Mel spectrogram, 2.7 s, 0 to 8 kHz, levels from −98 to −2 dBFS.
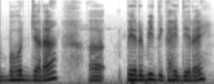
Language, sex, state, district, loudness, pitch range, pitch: Hindi, male, Arunachal Pradesh, Longding, -16 LUFS, 145-170 Hz, 155 Hz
